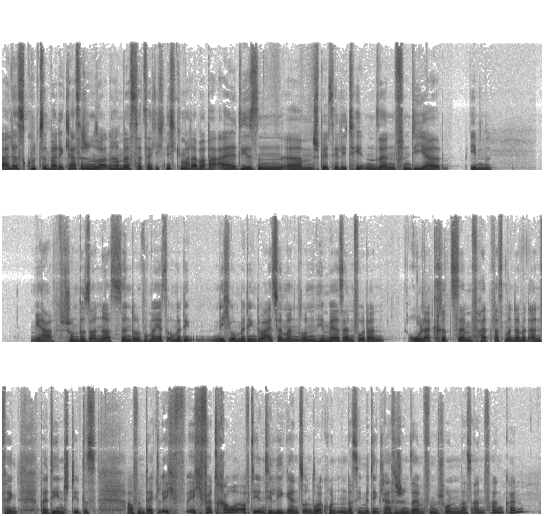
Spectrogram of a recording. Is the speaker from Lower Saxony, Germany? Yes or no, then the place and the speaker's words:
yes; Oldenburg, Lower Saxony, Germany; also born or lived in St. Pauli, Hamburg; now in Hamburg, Germany; Ich bin ja als gebürtige Oldenburgerin, habe ich ja Grünkohl mit der Muttermilch mhm. aufgenommen.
